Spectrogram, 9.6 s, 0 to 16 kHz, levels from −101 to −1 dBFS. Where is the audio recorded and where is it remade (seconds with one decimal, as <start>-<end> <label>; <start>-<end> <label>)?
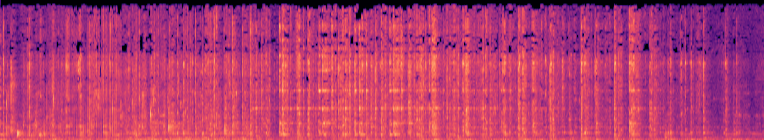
0.0-0.8 recorded; 0.8-1.5 remade; 1.5-9.6 recorded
